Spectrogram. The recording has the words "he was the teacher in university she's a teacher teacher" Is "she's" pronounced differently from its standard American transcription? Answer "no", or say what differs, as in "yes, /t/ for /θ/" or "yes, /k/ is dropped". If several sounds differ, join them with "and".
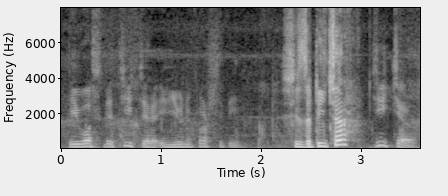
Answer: no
